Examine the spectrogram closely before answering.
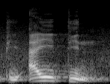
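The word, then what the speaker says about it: بِأَيْدٍ: ya didahului dengan sukun biaidin. Mari kita praktekkan cara baca bersama-sama. Bismillahirrahmanirrahim. Was-samaa'a banainaha biaidin wa inna lamusi'un. Jangan dibaca biai atau biai, jangan, cepat saja.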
